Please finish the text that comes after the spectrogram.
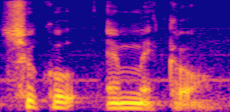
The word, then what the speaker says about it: Chukwuemeka: So I say it's pronounced Chukwuemeka. That's more the African pronunciation as opposed to the English pronunciation. So growing up in prep school, I used to be called Chukwuemeka. But that's more the English phonetical pronunciation.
